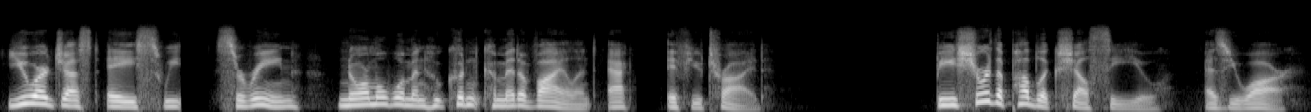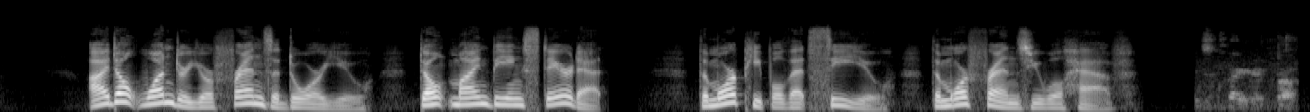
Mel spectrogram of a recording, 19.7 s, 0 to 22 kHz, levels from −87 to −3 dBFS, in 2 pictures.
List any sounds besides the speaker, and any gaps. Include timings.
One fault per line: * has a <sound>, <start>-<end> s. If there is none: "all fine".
* has a cough, 18.8-19.6 s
